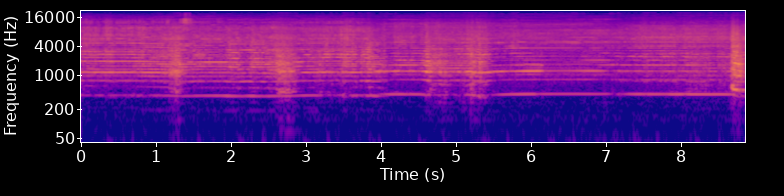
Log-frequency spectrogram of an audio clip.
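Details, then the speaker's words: Rotary tool cutting a sound port in a steel-string acoustic guitar side: steady high whine with rough buzzing chatter as it bites wood, because too much bit shaft is extended; fix is retracting it. "my bit is down a little too far. You can hear it chattering quite a bit. The less of that shaft that we have sticking out, the better."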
